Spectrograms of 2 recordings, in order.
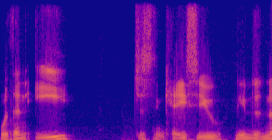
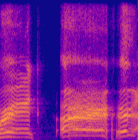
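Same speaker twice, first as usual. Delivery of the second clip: high yell, muffled by a full mouth; 6 dB louder than usual. Retelling a scene where a character yells with his mouth full: imitating a yell with mouth full. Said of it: "How are you yelling? Your mouth's full".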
